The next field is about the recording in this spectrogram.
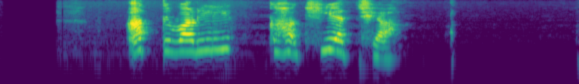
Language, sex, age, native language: Icelandic, male, 6, Icelandic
